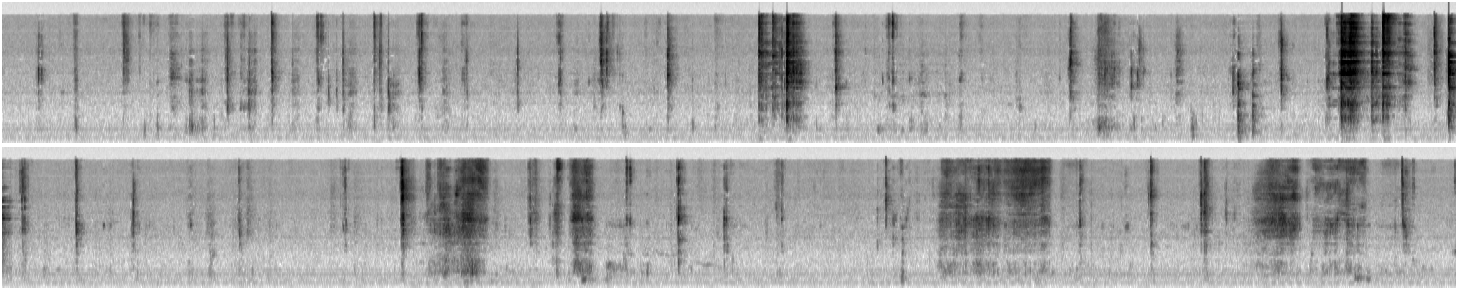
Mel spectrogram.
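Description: Close-up eating sounds: chewing, with many small wet mouth clicks and several louder noisy bursts of eating. A faint steady low hum runs underneath.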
